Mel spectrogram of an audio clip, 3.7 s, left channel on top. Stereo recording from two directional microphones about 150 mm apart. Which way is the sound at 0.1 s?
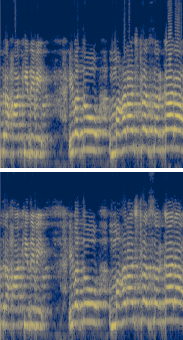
35° right (ahead or behind).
